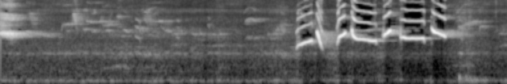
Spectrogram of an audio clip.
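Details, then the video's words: Untrained oriental magpie-robin singing actively and unloading its fill: after quiet background hum, a short, loud burst of rising and dipping whistled notes, about six in quick succession, lasting under two seconds. "Kacer bahan langsung gacor bongkar isian"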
